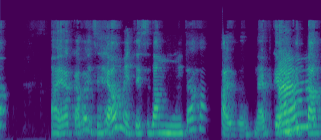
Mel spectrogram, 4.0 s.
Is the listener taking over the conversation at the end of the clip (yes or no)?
no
